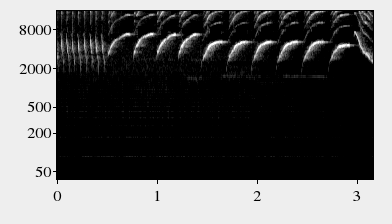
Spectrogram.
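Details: Canary in the wild opening with a short buzzy trill, then a steady series of arching whistled notes roughly every third of a second, ending in a quick downward sweep.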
